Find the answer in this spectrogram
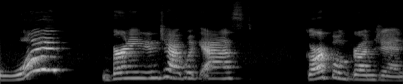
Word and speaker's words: garplegrungen: Garpel grungeon. It rhymes with dungeon, said Dr.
